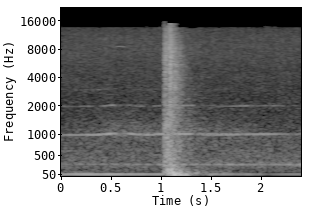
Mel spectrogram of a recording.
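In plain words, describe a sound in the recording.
A volley of arrows whooshes through the air.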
